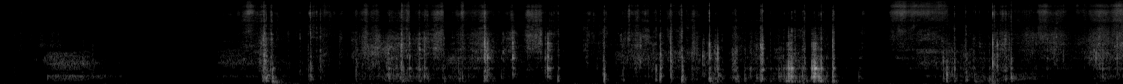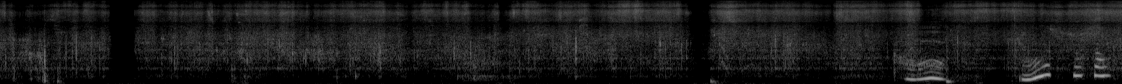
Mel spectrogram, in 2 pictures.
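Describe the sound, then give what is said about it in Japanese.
Playing cards are spread out and shuffled on a table for a fortune reading, making a dense, continuous rustling and scraping that runs almost the whole time with a few short breaks. “じゃあカードをばらしてシャッフルしながら並べていくよ。”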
